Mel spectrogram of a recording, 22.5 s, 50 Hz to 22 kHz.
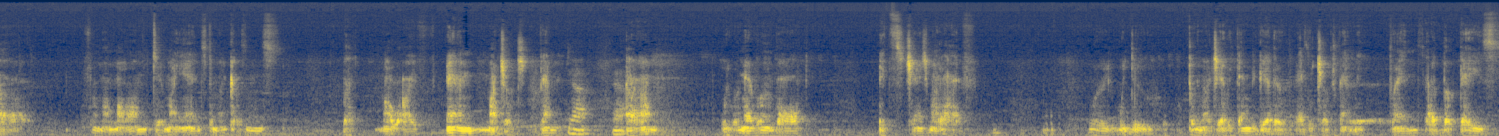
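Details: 38-year-old man, about four years after total laryngectomy for laryngeal cancer followed by radiation, speaking with a Provox voice prosthesis and HME; tracheoesophageal speech.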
